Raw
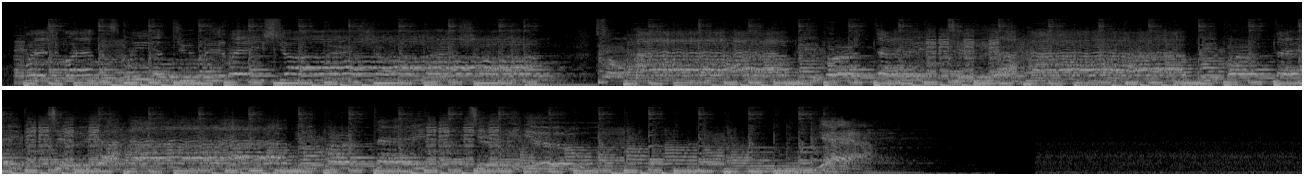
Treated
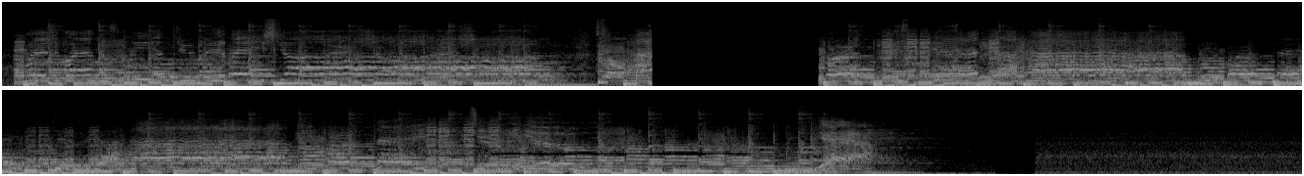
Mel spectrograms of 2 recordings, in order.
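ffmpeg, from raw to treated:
-filter_complex "[0:a]asplit=3[s0][s1][s2];[s0]afade=t=out:st=11.86:d=0.02[s3];[s1]tiltshelf=f=1500:g=9.5,afade=t=in:st=11.86:d=0.02,afade=t=out:st=14.33:d=0.02[s4];[s2]afade=t=in:st=14.33:d=0.02[s5];[s3][s4][s5]amix=inputs=3:normalize=0,asettb=1/sr,asplit=3[s6][s7][s8];[s6]atrim=end=17.884[s9];[s7]atrim=start=17.88:end=20.49,asetpts=PTS-STARTPTS,afade=t=in:d=0.004:c=qsin,afade=t=out:st=2.606:d=0.004:c=qsin,asuperstop=centerf=970:order=8:qfactor=5.3[s10];[s8]atrim=start=20.486[s11];[s9][s10]acrossfade=d=0.004:c1=hsin:c2=qsin[s12];[s12][s11]acrossfade=d=0.004:c1=qsin:c2=hsin,asplit=5[s13][s14][s15][s16][s17];[s13]atrim=end=6.5,asetpts=PTS-STARTPTS,afade=t=out:st=6.496:d=0.004:c=hsin[s18];[s14]atrim=start=6.5:end=8.17,asetpts=PTS-STARTPTS,volume=0[s19];[s15]atrim=start=8.17:end=8.752,asetpts=PTS-STARTPTS,afade=t=in:d=0.004:c=hsin[s20];[s16]atrim=start=8.748:end=9.772,asetpts=PTS-STARTPTS,areverse[s21];[s17]atrim=start=9.768[s22];[s18][s19][s20]concat=n=3:v=0:a=1[s23];[s23][s21]acrossfade=d=0.004:c1=hsin:c2=hsin[s24];[s24][s22]acrossfade=d=0.004:c1=hsin:c2=hsin,lowpass=f=3200:p=1,equalizer=f=480:t=o:w=0.77:g=-2.5,acompressor=threshold=0.0251:ratio=6,volume=1.68"

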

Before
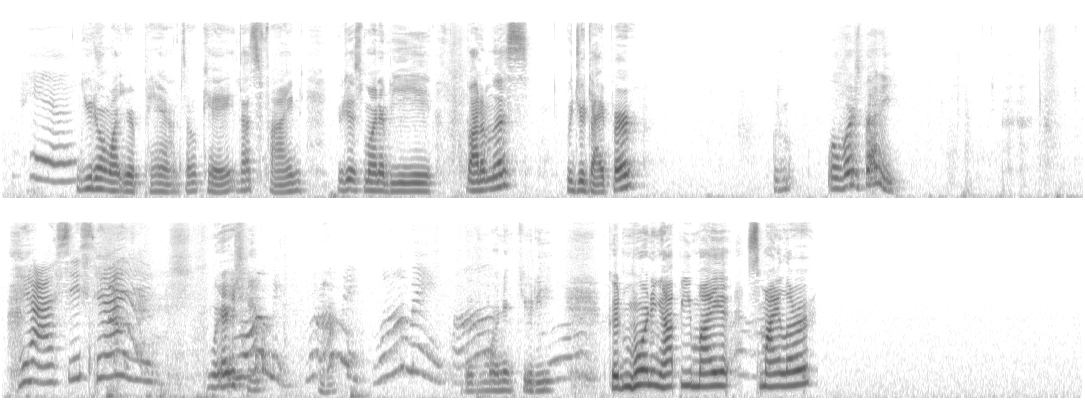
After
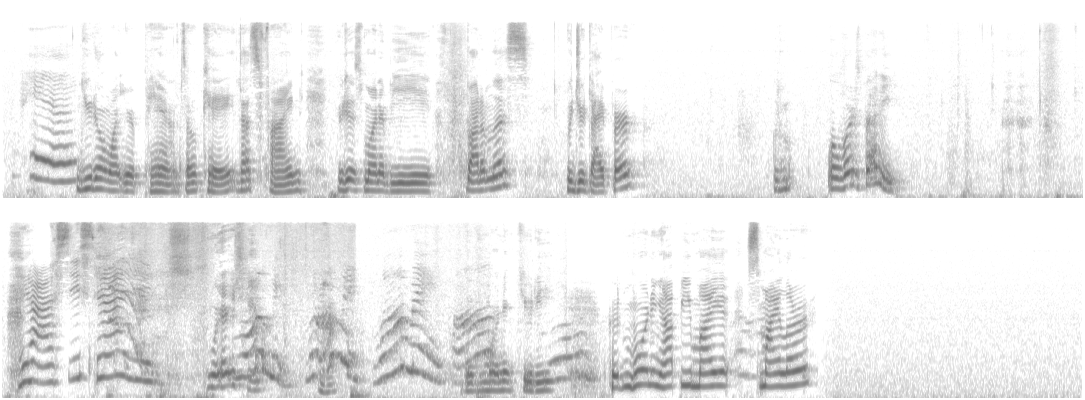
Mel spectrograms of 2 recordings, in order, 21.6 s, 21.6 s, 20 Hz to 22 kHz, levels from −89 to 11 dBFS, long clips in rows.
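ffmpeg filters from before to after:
-filter_complex "[0:a]asplit=3[s0][s1][s2];[s0]afade=t=out:st=11.28:d=0.02[s3];[s1]bass=f=250:g=-2,treble=f=4000:g=15,afade=t=in:st=11.28:d=0.02,afade=t=out:st=14.33:d=0.02[s4];[s2]afade=t=in:st=14.33:d=0.02[s5];[s3][s4][s5]amix=inputs=3:normalize=0,asettb=1/sr,asplit=3[s6][s7][s8];[s6]atrim=end=16.454[s9];[s7]atrim=start=16.45:end=16.96,asetpts=PTS-STARTPTS,afade=t=in:d=0.004:c=qsin,afade=t=out:st=0.506:d=0.004:c=qsin,lowpass=1200[s10];[s8]atrim=start=16.956[s11];[s9][s10]acrossfade=d=0.004:c1=hsin:c2=qsin[s12];[s12][s11]acrossfade=d=0.004:c1=qsin:c2=hsin,adynamicequalizer=threshold=0.00708:dfrequency=460:dqfactor=1.2:tfrequency=460:tqfactor=1.2:attack=5:release=100:ratio=0.375:range=2.5:mode=boostabove:tftype=bell,acompressor=threshold=0.0112:ratio=12,volume=1.78"

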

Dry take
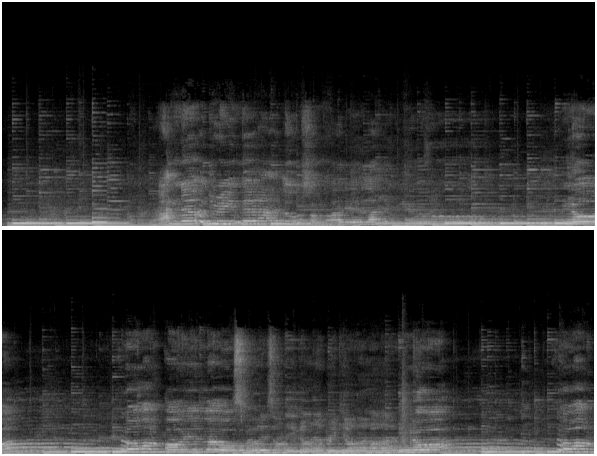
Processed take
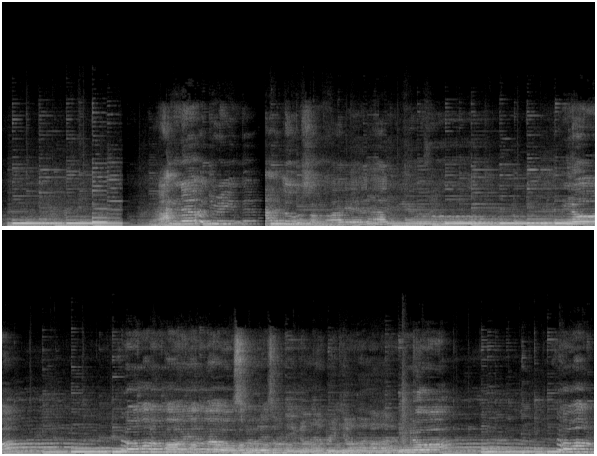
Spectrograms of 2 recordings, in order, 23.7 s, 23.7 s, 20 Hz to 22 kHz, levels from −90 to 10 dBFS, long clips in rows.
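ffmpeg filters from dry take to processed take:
-filter_complex "[0:a]asplit=2[s0][s1];[s1]afade=t=in:st=14.35:d=0.01,afade=t=out:st=15.24:d=0.01,aecho=0:1:480|960|1440|1920|2400|2880|3360|3840|4320|4800|5280|5760:0.630957|0.473218|0.354914|0.266185|0.199639|0.149729|0.112297|0.0842226|0.063167|0.0473752|0.0355314|0.0266486[s2];[s0][s2]amix=inputs=2:normalize=0,asettb=1/sr,asplit=3[s3][s4][s5];[s3]atrim=end=19.094[s6];[s4]atrim=start=19.09:end=19.76,asetpts=PTS-STARTPTS,afade=t=in:d=0.004:c=qsin,afade=t=out:st=0.666:d=0.004:c=qsin,highpass=180[s7];[s5]atrim=start=19.756[s8];[s6][s7]acrossfade=d=0.004:c1=hsin:c2=qsin[s9];[s9][s8]acrossfade=d=0.004:c1=qsin:c2=hsin,asplit=5[s10][s11][s12][s13][s14];[s10]atrim=end=2.4,asetpts=PTS-STARTPTS,afade=t=out:st=2.396:d=0.004:c=hsin:silence=0.133352[s15];[s11]atrim=start=2.4:end=5.25,asetpts=PTS-STARTPTS,afade=t=in:d=0.67:c=qua:silence=0.133352,afade=t=out:st=1.25:d=1.6[s16];[s12]atrim=start=5.25:end=7.292,asetpts=PTS-STARTPTS,afade=t=in:d=0.004:c=hsin[s17];[s13]atrim=start=7.288:end=7.692,asetpts=PTS-STARTPTS,areverse[s18];[s14]atrim=start=7.688[s19];[s15][s16][s17]concat=n=3:v=0:a=1[s20];[s20][s18]acrossfade=d=0.004:c1=hsin:c2=hsin[s21];[s21][s19]acrossfade=d=0.004:c1=hsin:c2=hsin"

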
